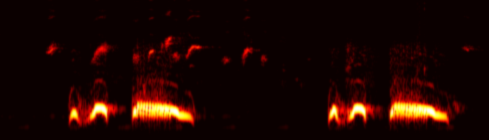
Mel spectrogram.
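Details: Lure call of a spotted dove, two phrases repeated two seconds apart, each a short warbling two-part coo running into a drawn-out, level then dropping coo, clear against a silent background.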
